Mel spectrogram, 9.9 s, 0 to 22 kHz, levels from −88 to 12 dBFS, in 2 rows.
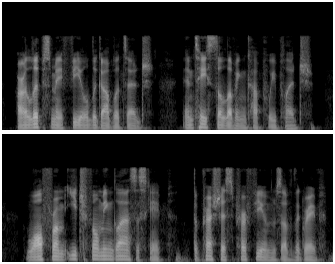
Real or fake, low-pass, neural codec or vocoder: fake; 7.2 kHz; vocoder, 44.1 kHz, 80 mel bands, Vocos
